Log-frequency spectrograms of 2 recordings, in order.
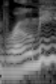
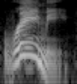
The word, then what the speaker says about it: Romy: new people i found i have to say my name romy in an american accent so that people understand me otherwise they think i'm saying raymie similarly i spent time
